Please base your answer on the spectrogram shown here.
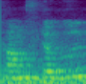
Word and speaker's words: comfortable: just one or two most of us use the word com comfortable but it's like just comfortable just two syllables.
